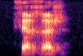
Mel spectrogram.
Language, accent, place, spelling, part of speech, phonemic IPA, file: French, France, Lyon, faire rage, verb, /fɛʁ ʁaʒ/, LL-Q150 (fra)-faire rage.wav
- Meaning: to rage (to move with great violence)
